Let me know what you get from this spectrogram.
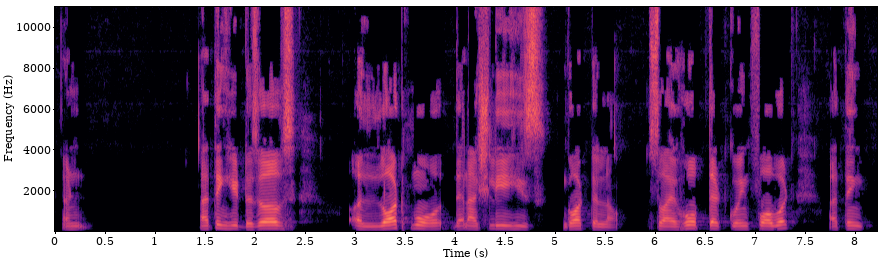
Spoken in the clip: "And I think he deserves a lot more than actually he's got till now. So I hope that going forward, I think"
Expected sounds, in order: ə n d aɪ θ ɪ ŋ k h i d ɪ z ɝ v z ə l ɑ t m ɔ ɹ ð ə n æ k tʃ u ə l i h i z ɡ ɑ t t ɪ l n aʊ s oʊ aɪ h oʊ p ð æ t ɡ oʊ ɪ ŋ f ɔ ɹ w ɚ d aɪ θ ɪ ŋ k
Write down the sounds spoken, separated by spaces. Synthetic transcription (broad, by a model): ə n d aɪ t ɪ ŋ k h i d ɪ z ɝ v z ə l ɑ t m ɔ ɹ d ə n æ k tʃ u ə l i h i z ɡ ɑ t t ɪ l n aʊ s oʊ aɪ h oʊ p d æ t ɡ oʊ ɪ ŋ f ɔ ɹ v ɚ d aɪ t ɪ ŋ k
